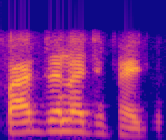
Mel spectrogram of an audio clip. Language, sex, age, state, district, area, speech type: Marathi, male, 18-30, Maharashtra, Hingoli, urban, conversation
